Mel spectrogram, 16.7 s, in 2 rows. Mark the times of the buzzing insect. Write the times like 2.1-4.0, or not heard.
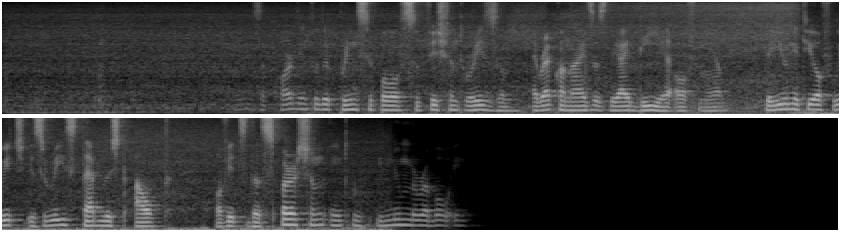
0.0-1.6.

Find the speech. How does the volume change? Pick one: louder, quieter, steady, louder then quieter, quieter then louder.
steady.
